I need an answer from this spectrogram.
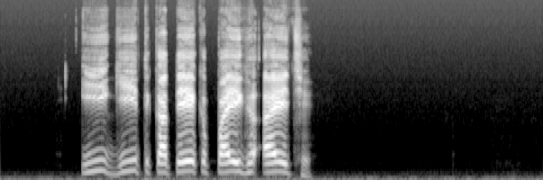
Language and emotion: Maithili, neutral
